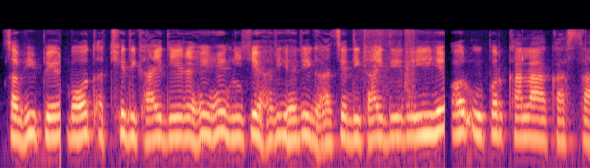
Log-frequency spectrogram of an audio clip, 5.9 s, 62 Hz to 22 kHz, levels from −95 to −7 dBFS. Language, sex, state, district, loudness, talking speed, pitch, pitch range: Hindi, male, Andhra Pradesh, Krishna, -18 LUFS, 215 wpm, 185 Hz, 175-200 Hz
